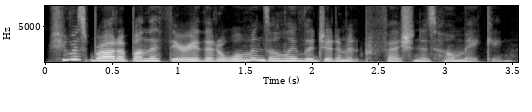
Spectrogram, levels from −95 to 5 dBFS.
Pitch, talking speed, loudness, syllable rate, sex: 240 Hz, 255 wpm, -17 LUFS, 7.8 syllables/s, female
